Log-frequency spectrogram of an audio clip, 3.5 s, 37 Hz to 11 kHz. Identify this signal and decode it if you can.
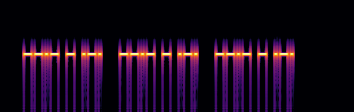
Morse code, heard as a keyed tone, about 44 wpm, 700 Hz. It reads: QTR QTR QTR
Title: Q-Codes Repeated 3x 45wpm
